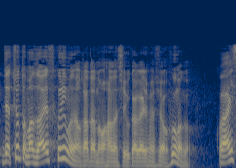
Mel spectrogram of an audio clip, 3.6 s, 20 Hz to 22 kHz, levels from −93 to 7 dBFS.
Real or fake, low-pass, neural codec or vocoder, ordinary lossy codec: real; 7.2 kHz; none; none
